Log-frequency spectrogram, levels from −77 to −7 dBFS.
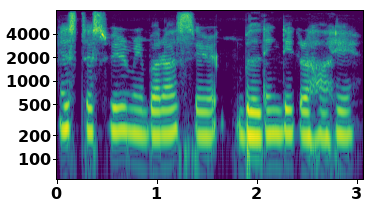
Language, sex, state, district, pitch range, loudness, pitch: Hindi, female, Arunachal Pradesh, Longding, 205-230 Hz, -16 LUFS, 210 Hz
